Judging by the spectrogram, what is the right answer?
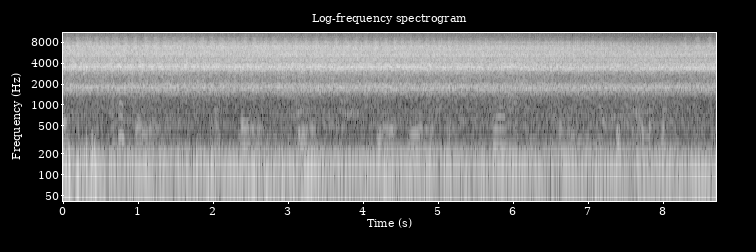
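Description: A dense, steady chorus of insects: a shrill high hum in several layered bands that never lets up. A low rumble runs underneath.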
